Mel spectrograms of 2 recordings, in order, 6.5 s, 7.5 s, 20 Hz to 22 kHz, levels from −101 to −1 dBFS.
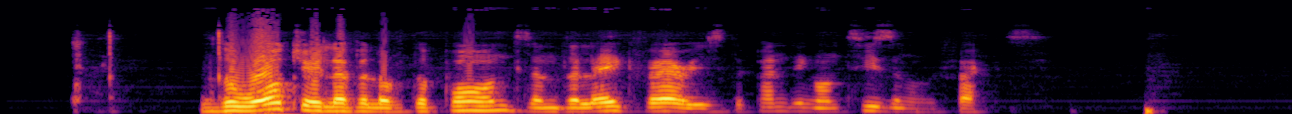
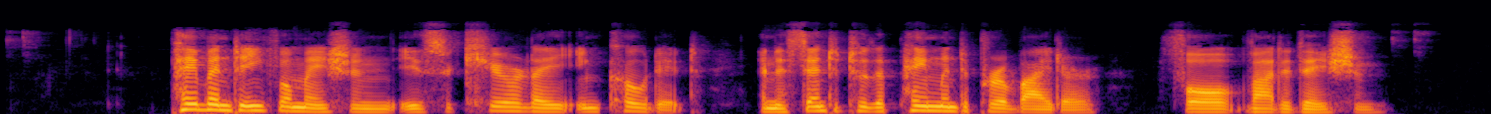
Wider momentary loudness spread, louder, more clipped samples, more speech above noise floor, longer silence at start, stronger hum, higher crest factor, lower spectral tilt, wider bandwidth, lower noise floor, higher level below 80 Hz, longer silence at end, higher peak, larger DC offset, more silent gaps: first, 25 LU vs 8 LU; first, -13 LUFS vs -19 LUFS; neither; first, 72 dB vs 52 dB; first, 1 s vs 0.85 s; neither; about the same, 16 dB vs 18 dB; first, -7.5 dB/octave vs -5.5 dB/octave; second, 7.8 kHz vs 9.6 kHz; first, -86 dBFS vs -71 dBFS; about the same, -54 dBFS vs -56 dBFS; first, 0.7 s vs 0.55 s; about the same, 0 dBFS vs -2 dBFS; neither; neither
